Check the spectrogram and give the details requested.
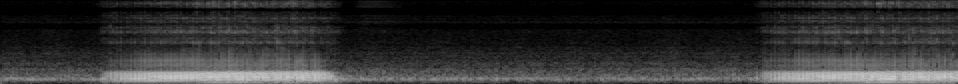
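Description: Loud, rough, vibrating snores on each breath, separated by quiet pauses; heavy snoring.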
